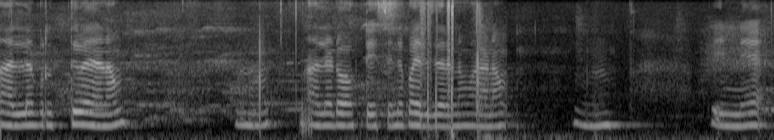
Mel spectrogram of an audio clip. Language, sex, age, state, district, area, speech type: Malayalam, female, 45-60, Kerala, Malappuram, rural, spontaneous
